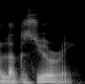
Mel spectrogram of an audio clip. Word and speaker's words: luxury: 它有一个比较奇怪的发音叫 luxury。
